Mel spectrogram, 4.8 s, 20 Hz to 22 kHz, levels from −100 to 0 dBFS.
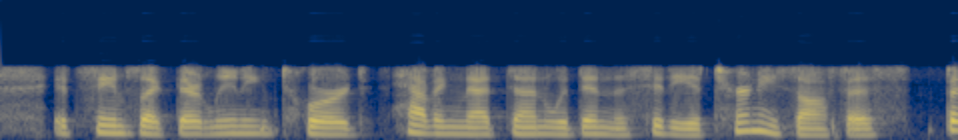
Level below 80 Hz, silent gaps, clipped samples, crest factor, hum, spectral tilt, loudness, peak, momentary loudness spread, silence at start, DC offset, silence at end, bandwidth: -80 dBFS; none; under 0.1%; 20 dB; none; -9 dB/octave; -28 LUFS; -6 dBFS; 6 LU; 0 s; under 0.1%; 0 s; 3.9 kHz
